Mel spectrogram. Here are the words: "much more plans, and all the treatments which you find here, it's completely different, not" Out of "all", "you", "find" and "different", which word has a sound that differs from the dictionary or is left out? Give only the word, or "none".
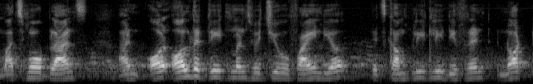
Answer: none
